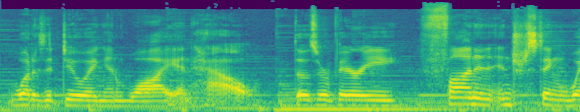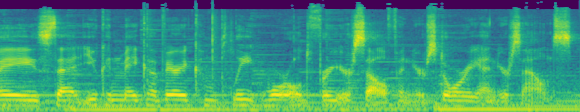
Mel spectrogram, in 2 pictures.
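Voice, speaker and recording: A woman talking reflectively in an interview, explaining her creative views in a thoughtful way. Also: low-pitched. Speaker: interview guest, sound effects artist and writer. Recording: music playing behind the voice. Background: music.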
